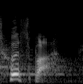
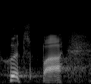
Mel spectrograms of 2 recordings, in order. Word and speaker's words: chutzpah: By the way, you got to say this right. I know it's spelled chutzpah. It's not how you say it. It's chutzpah.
